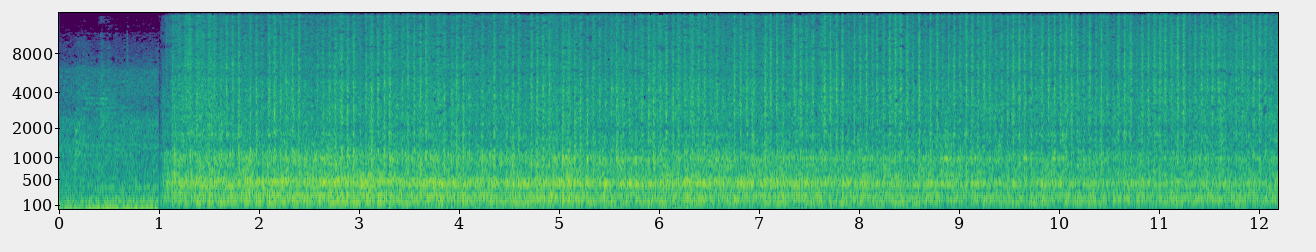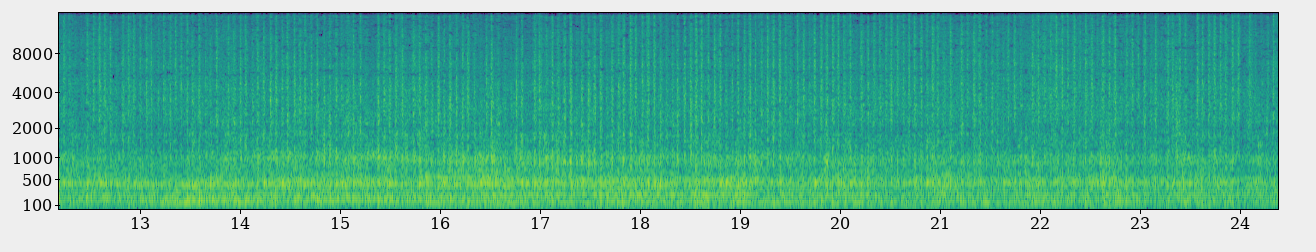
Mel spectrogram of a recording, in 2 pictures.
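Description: An engine-driven chaff cutter runs steadily and loudly throughout, a constant droning motor hum with a faint knocking rhythm and no pauses.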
